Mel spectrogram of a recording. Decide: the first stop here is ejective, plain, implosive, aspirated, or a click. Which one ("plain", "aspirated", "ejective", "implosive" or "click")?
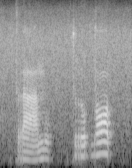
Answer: plain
